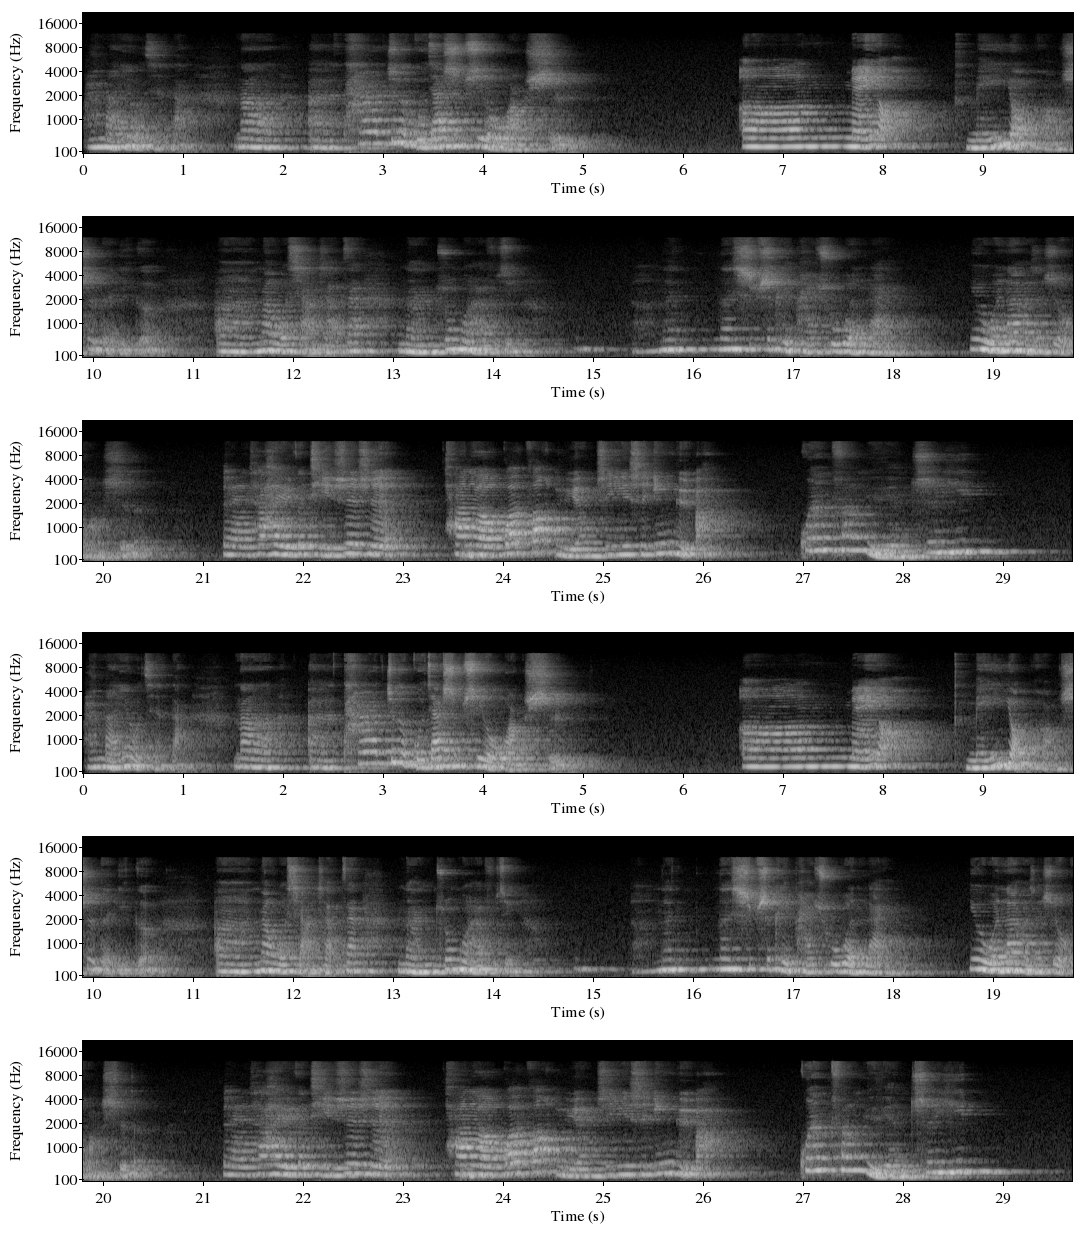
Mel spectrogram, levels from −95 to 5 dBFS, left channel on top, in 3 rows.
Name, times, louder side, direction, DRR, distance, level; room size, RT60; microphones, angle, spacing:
voice 1, 0.0-1.9 2.2-4.8 8.8-10.6 11.2-14.2 14.8-14.9 15.4-15.9 16.1-18.0 18.8-20.3 23.6-23.7 27.0-28.6, right 1 dB, 85° right, 1 dB, 0.5 m, -26 dB
voice 2, 6.6-8.3 21.2-22.9 23.4-26.1, left 1 dB, 25° left, -1 dB, 0.5 m, -27 dB
2.9 x 2.2 x 3.9 m, 1.4 s
head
